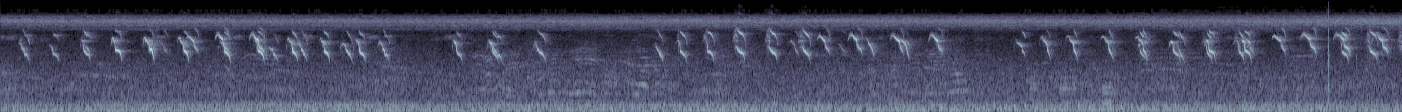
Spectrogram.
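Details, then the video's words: Baby chickens chirping: a dense run of high, thin, downward-slurred peeps, many chicks calling over one another about three times a second, with a steady faint hiss underneath. "Big Sound of Hen kids (Cute Baby Chicks Chirping Sounds)"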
